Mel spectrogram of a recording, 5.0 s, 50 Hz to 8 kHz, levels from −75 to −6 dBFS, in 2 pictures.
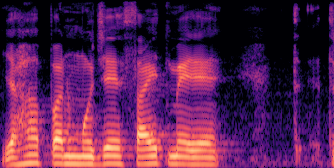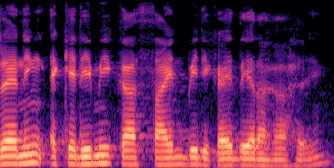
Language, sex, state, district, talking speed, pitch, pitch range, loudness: Hindi, male, Arunachal Pradesh, Papum Pare, 165 wpm, 130 Hz, 120-135 Hz, -17 LUFS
